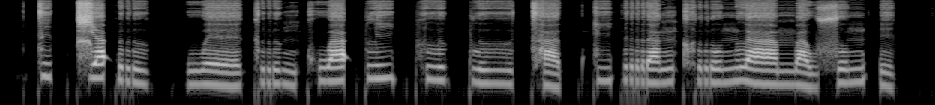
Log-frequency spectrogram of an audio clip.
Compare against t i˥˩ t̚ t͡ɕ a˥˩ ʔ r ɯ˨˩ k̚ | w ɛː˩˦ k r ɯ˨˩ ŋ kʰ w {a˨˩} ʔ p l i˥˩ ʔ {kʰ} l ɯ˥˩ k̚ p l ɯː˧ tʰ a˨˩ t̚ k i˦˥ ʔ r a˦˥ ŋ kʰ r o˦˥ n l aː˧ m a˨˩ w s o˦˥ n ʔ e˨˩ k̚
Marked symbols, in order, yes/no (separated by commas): no, no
